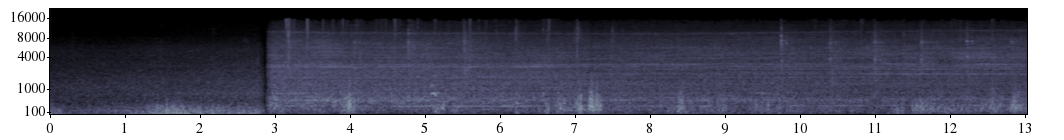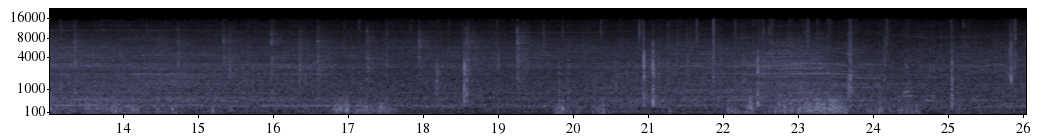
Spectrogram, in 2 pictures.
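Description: Outdoor background noise with faint, indistinct voices and scattered light clicks. A low rumble fills the first few seconds, and the sound changes abruptly at a cut about three seconds in.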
